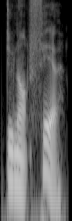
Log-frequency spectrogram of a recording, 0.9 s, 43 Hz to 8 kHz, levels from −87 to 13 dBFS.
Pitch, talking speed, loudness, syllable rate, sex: 100 Hz, 200 wpm, -17 LUFS, 4.3 syllables/s, male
